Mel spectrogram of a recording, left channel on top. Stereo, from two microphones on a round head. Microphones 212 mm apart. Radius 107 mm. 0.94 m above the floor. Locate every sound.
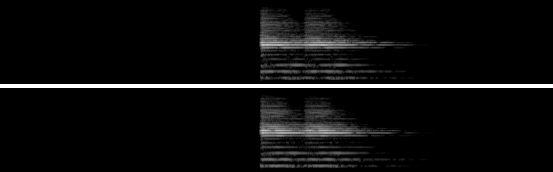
2.6 s a car horn: 15° right (ahead or behind), 5 m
